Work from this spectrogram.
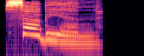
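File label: "serbian", British English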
